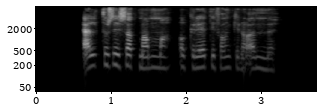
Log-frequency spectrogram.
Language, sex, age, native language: Icelandic, female, 40-49, Icelandic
